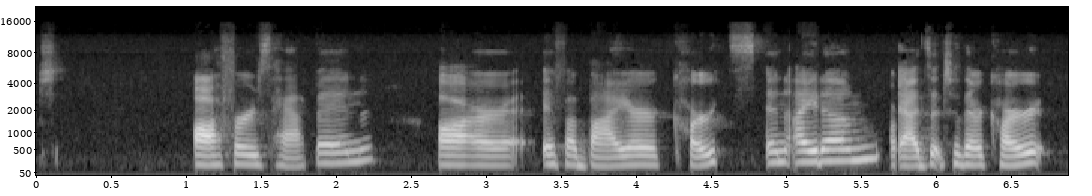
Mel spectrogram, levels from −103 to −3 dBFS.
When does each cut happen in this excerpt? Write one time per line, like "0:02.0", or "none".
0:03.3
0:05.7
